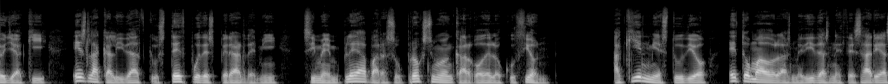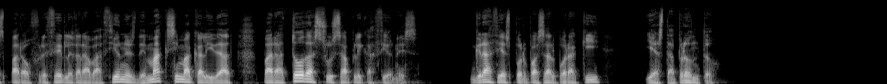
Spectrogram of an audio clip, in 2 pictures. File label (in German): studio demo deu esp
